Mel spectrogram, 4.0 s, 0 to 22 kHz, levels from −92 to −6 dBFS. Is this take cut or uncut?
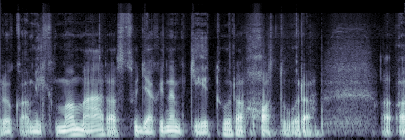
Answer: cut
